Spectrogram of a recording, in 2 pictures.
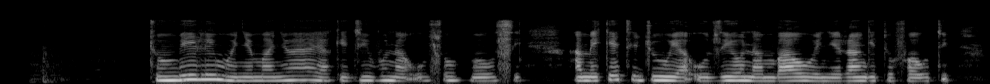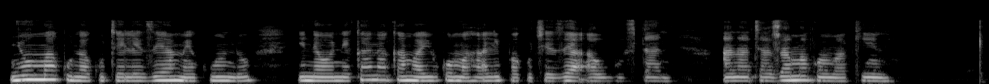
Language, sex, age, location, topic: Swahili, female, 18-24, Nairobi, government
